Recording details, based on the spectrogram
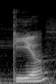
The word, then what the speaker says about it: Qihoo: Es Kio 360. Q I H O O 360.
